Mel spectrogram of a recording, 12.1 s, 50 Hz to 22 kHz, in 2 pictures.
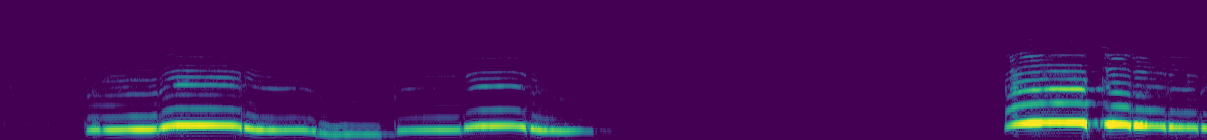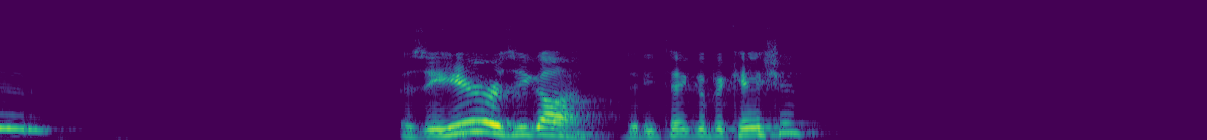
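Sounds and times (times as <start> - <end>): man humming a tune: 0.4 - 3.1, 5.0 - 6.4.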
